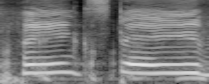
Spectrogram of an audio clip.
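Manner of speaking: very high, resigned voice. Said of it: "I'm just like".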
